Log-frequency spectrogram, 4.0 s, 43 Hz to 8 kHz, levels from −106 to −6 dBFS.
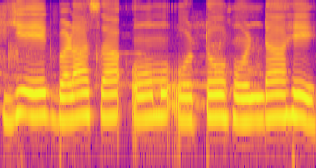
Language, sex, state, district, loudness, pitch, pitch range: Hindi, female, Madhya Pradesh, Bhopal, -11 LUFS, 210 Hz, 195-220 Hz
